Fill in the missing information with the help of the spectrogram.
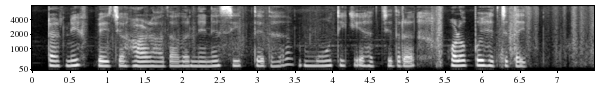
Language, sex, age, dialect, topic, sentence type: Kannada, female, 18-24, Dharwad Kannada, agriculture, statement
